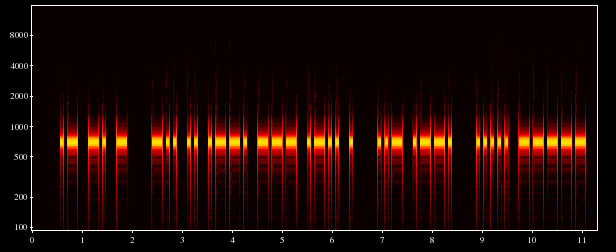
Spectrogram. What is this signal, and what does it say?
Morse code, heard as a keyed tone, about 17 wpm, 700 Hz. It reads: ANT DIPOLE UP 50
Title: Practice QSO - Exchange 2 - Info - 17wpm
